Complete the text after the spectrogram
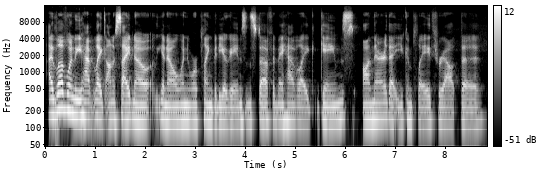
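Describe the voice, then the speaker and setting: Low-pitched woman co-hosting a podcast. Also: steady tone, measured pace, hardly any pauses. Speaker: podcast co-host. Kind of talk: casual TV recap chat, partly scripted summary.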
